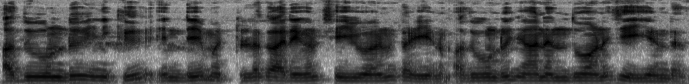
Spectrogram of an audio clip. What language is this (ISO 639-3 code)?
mal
